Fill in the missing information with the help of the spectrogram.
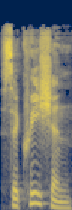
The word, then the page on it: secretion: American English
